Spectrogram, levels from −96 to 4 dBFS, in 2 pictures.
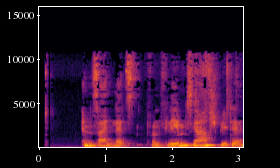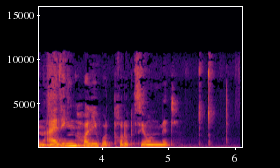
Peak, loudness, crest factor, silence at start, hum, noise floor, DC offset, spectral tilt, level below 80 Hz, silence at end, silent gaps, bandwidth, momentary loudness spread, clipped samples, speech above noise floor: -8 dBFS; -23 LUFS; 16 dB; 0.1 s; none; -63 dBFS; under 0.1%; -4 dB/octave; -64 dBFS; 0.45 s; none; 11.5 kHz; 16 LU; under 0.1%; 40 dB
